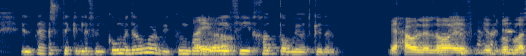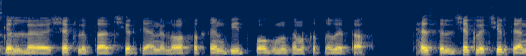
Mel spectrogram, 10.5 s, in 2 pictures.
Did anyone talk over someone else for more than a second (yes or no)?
yes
